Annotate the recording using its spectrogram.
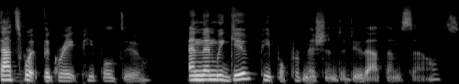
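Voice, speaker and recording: A woman with an American accent talks fairly quickly at a fairly high pitch, with vocal fry, very wide pitch swings and big swings in loudness. The recording is dry, close and very clean, with no echo and a silent background. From New York City. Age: 40s. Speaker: spiritual teacher. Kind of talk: interview.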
